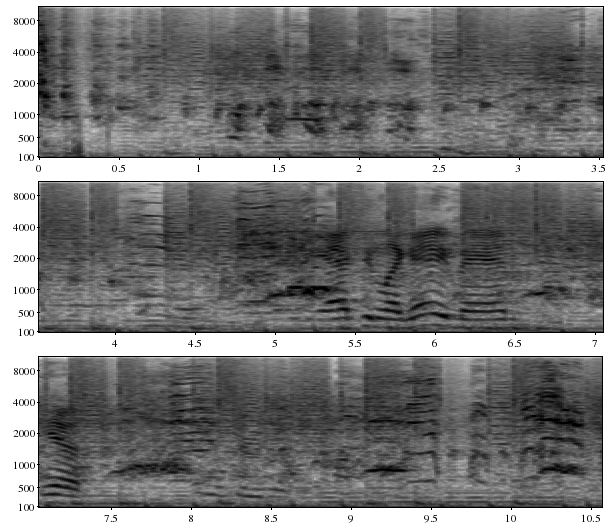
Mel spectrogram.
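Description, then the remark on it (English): A chicken, hatched about seven months earlier, clucks and squawks repeatedly while people discuss the structure of its foot. Its calls rise and waver over steady background noise as people talk over it. “And speaking of personality, while discussing the structure of a chicken's foot, one of them decided to have a little fun.”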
